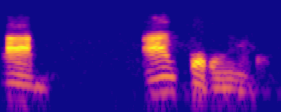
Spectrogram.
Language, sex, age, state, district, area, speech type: Tamil, male, 45-60, Tamil Nadu, Tenkasi, urban, conversation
